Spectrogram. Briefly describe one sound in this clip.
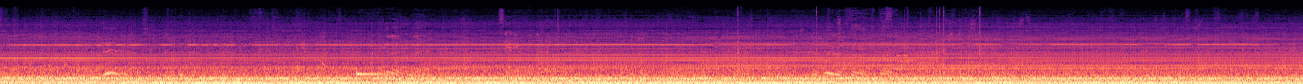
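Jet engines roar steadily with a loud, low drone.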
